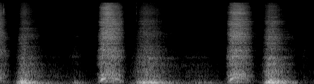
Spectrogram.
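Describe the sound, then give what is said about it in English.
A nervous man breathes heavily through his mouth, taking five loud, rough, gasping breaths in an uneven rhythm with brief pauses between them. There is no speech. “stands there awkwardly, and breathes heavily through his mouth”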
